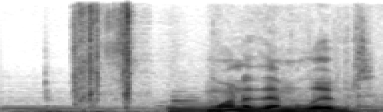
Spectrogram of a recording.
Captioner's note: camera snapping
